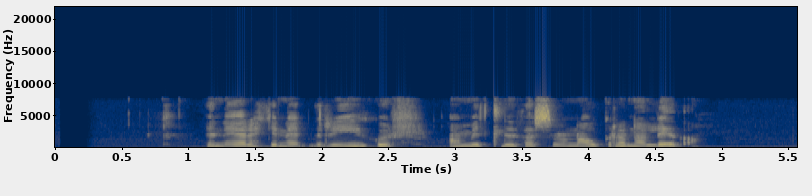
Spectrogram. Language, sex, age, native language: Icelandic, female, 20-29, Icelandic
